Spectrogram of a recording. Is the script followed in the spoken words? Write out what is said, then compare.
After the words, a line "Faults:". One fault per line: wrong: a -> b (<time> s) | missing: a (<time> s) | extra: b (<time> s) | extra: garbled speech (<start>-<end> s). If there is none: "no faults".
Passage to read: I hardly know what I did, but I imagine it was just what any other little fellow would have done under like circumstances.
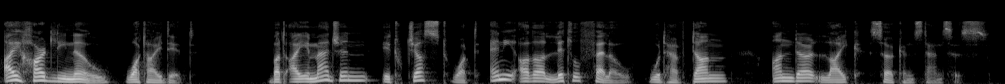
I hardly know what I did, but I imagine it just what any other little fellow would have done under like circumstances.
Faults:
missing: was (4.0 s)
